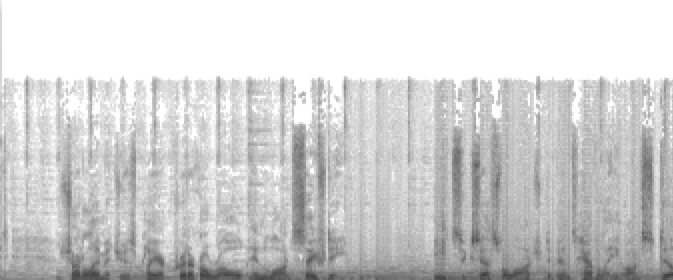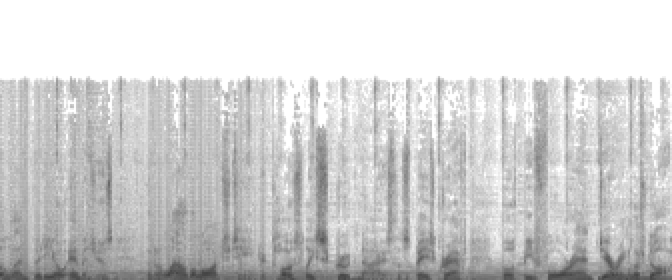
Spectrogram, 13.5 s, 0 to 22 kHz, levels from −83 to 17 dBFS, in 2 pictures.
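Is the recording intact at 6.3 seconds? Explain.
No. A steady 375 Hz buzz tracks the level from 3.45 to 9.45 s: the filter restarted on every block, fitting 128-sample blocks, so each one opens with a small click.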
